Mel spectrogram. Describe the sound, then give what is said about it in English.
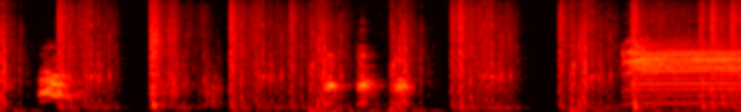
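Several sheep, including two pink sheep in the same flock, bleat in quick succession, fairly loud, with short pauses between the wavering calls and a longer, buzzier bleat at the end. “Double pink sheep, two pink sheep in the same herd, flock, murder, whatever they're called.”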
